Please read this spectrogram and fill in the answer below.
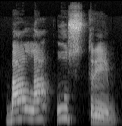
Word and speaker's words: balaústre: Balaústre. Aqui, essa palavra é acentuada pela regra dos hiatos. Nós temos um U tônico formando hiato com a vogal da sílaba anterior.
